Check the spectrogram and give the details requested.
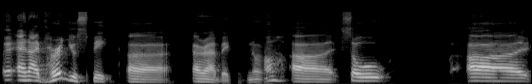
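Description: Halting middle-aged male interviewer, dry. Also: a little high, expressive, smooth, dry recording. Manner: halting, restarting phrases, mixing languages. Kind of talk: casual conversational interview.

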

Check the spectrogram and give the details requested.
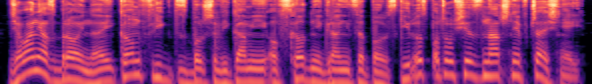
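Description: A man hosting a history podcast, delivering scripted documentary narration in a measured, dramatic storytelling manner. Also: medium pitch, dark tone, dry recording, studio quality.

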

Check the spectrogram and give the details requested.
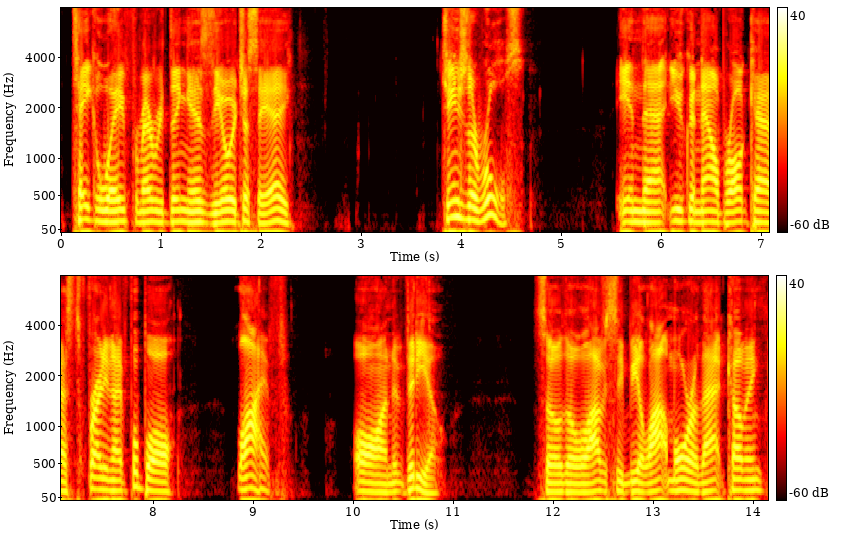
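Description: Smooth-voiced sports radio host. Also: male voice, mid-range voice, fairly bright tone, no echo, clean studio sound. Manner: easygoing, conversational, with fillers. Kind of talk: sports podcast talk.

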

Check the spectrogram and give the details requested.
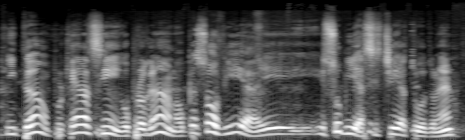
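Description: A man's voice: high voice, expressive, brisk. A man spins anecdotes in a loose, easygoing way, laughing often and repeating himself for emphasis. He comes across as a radio regular chatting with friends. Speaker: radio show regular, guest. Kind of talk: casual conversation, storytelling.

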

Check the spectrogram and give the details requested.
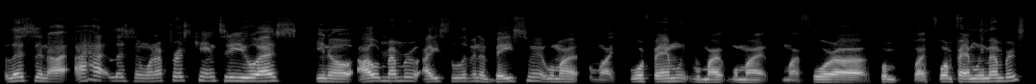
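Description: Halting man with a clear, dry voice. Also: on the high side, a little mellow, no echo. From Peru, moved to the US at six, based in New York City. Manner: halting, repeats words and trails off. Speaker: guest, up-and-coming Latin music artist. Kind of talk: casual interview answers.

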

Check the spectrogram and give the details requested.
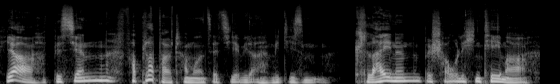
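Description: Mellow, slightly husky man chatting drily. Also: mid-range voice, big pitch swings, moderate pace. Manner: dry, self-deprecating humor. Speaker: podcast co-host. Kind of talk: casual podcast chat.

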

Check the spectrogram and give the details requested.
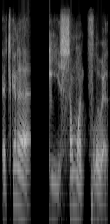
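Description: A man's voice: medium pitch, lively intonation, normal speed, creaky, fairly bright tone, dry recording, poor audio. Teasing young man, dry close sound. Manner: joking, teasing, crude. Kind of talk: casual chat among friends.

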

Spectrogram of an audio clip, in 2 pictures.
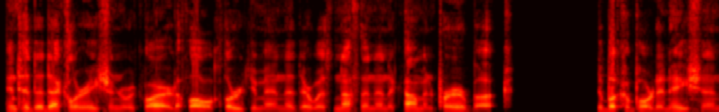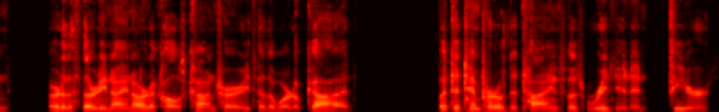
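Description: A man reading a history book aloud as a narrator, in a solemn, deliberate and formal manner. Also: rumbling low, creaky, a little mellow, no room sound, studio quality. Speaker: audiobook narrator.

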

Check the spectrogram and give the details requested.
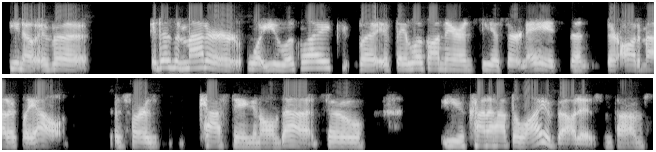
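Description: Hesitant woman with a gravelly voice. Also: mid-range voice, steady tone, normal speed, dry recording, muffled recording. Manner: hesitant, many ums and uhs. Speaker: guest, singer and actress. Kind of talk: casual interview chat.

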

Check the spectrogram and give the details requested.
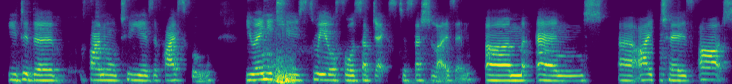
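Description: A lower-pitched woman with a slightly snuffly, cold-thickened voice. She talks casually as an interview guest, pausing often with ums and restarting her sentences. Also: poor audio. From England, near Bristol. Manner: hesitant, many ums and restarts. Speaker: guest, pasture science lecturer.

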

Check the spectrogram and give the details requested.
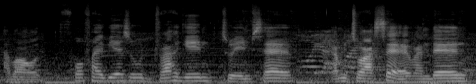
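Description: A man, a podcast guest telling his story in measured, thoughtful speech full of um pauses. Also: on the high side, fairly even intonation, over music. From Nigeria. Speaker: interview guest. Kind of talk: casual conversational storytelling.

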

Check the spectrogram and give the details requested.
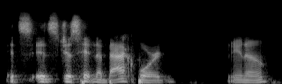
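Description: A man's voice: on the low side, normal speed, pushed and bright, breathy edge. A man in a casual conversation, joking loosely and leaning on "like" as filler. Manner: loose, joking, says "like" a lot. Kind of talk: casual chat.

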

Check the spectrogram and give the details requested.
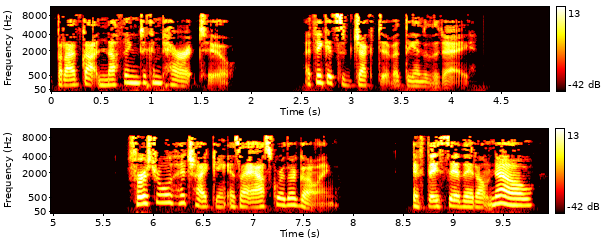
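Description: A woman's voice: lowish voice, no echo. A woman narrating in the first person as a jaded, blunt twenty-year-old drifter, wry and foul-mouthed, in an audiobook story.

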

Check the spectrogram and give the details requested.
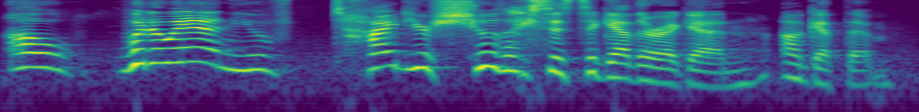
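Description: A woman acting a sensible, protective Puritan midwife with a dry, measured, wry manner in a comedy audio drama. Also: high voice, lively intonation, pushed and bright, full character voice. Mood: practical.

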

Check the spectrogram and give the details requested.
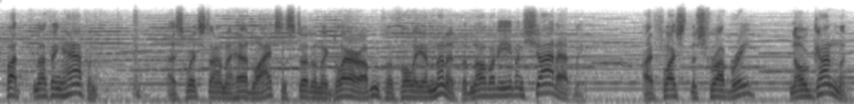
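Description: Actor as cynical American male detective, mid-pitched, deadpan wisecracking narration, 1940s radio drama, loud music behind. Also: fairly quick, highs cut off, lightly acted. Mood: wry, cynical. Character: hardboiled male private detective narrating his case, wry and cynical. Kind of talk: 1940s radio detective acting, scripted first-person narration.

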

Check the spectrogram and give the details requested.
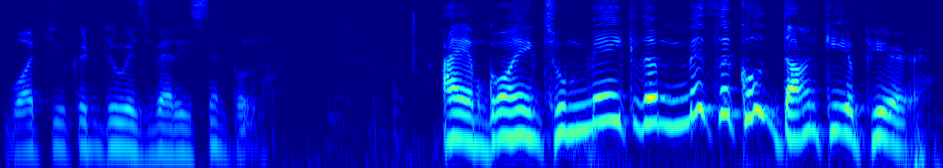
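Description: A man voicing a girl who poses as a menacing angel of death, speaking slowly and commandingly in a told story. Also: high voice, very animated, warm tone, heavily acted. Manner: slow, drawn-out, commanding threats. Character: fake angel of death, a vengeful girl in ghostly disguise, menacing.

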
